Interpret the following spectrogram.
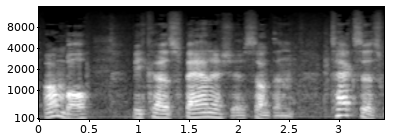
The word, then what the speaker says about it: Humble: neighborhood I used to live in it's a humble pronounced humble because Spanish is something Texas which is on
